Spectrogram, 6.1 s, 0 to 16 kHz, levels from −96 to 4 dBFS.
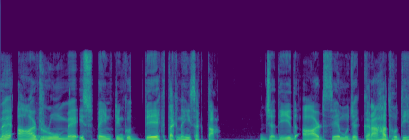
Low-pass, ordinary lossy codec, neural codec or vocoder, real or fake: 9.9 kHz; none; none; real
